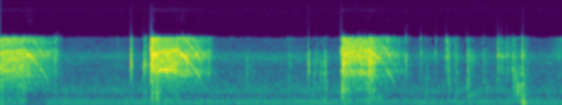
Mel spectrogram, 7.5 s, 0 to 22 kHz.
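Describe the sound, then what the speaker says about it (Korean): A power drill or electric screwdriver backing four screws out of a board while a CPCV5 150WF unit is taken apart, heard as short whirring bursts with clicks and handling noises between them, close up and without speech. "보드에 고정되어 있는 나사 4개를 제거 후"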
